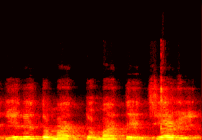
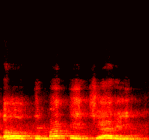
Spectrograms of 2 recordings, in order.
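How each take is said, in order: First: Spanish pronunciation of tomate cherry; "tomate cherry" with Spanish vowels; Spanish phrase. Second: Higher, savoring "tomate cherry" in Spanish; bright Spanish "tomate cherry"; Spanish word order. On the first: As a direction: say "tomate cherry" the Spanish way, toh-MAH-teh. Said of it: "So I have to say". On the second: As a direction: repeat "tomate cherry" lightly with Spanish vowels, toh-MAH-teh. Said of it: "That's how they say it in Spanish". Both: Shown as a demonstration.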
